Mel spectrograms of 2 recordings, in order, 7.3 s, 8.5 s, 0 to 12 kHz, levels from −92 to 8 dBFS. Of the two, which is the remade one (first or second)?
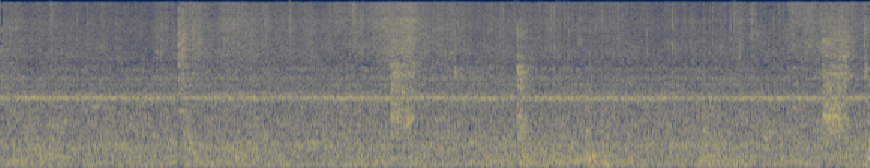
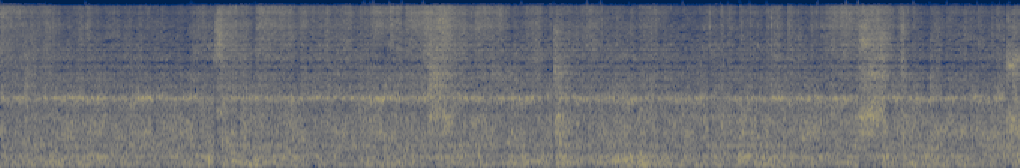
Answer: second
